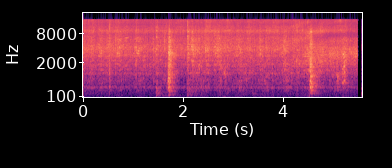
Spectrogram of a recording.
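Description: Ginger paste fries and sizzles in a pan, a steady hiss with occasional louder scrapes and swirls as it is stirred, close by and with no one talking.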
